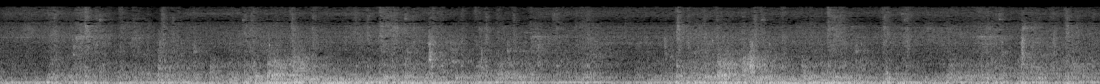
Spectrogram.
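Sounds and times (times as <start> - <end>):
machine humming: 0.0 - 11.0
mechanical clicks and clatters: 0.3 - 11.0.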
